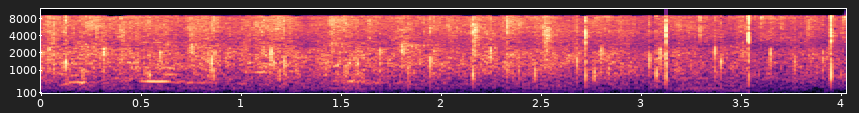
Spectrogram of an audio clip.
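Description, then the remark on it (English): An audience claps hands in praise of the Lord, a dense, steady wash of many overlapping claps that stays loud for the full four seconds, with a few sharper individual claps standing out. “Give Him a real big hand clap of praise if you love Him tonight with all your heart.”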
